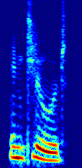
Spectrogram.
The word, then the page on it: include: Indian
